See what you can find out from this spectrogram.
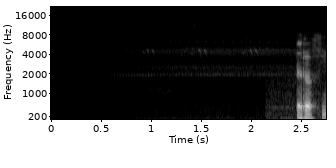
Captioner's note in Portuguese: Barulho de grilos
